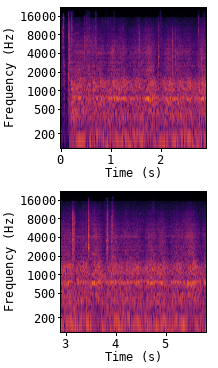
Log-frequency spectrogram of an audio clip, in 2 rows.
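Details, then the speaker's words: 1955 Ford Fairlane Victoria, off the road since 1992, with a newly fitted fuel pump and fresh fuel added: the starter churns in a steady rhythm and the engine coughs as if trying to catch but never starts. "all right she seems like she's trying I put some more fuel in there hopefully this new pump I put in is working okay"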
